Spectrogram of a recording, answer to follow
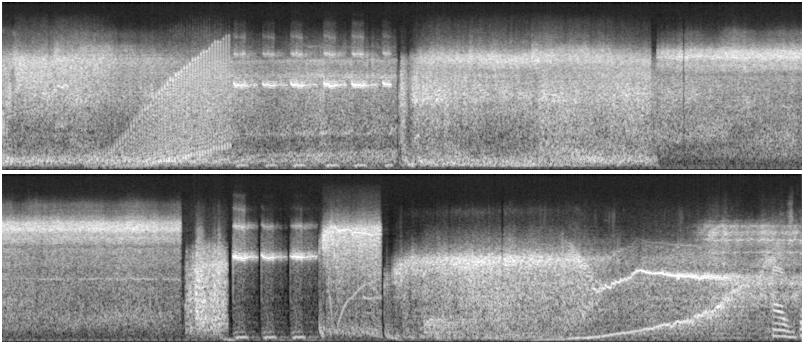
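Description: Cartoon sci-fi sound effects of a spaceship's rocket engines: a steady rushing noise with pulsing electronic tones and rising synth sweeps, over background music.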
